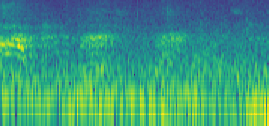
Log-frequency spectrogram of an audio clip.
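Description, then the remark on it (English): A crow caws three times in a harsh, evenly spaced series over a steady low rumble of outdoor background noise. “Just note that the crow is crowing.”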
